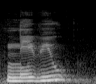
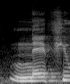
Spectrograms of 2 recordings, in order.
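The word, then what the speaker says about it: nephew: Option उसने यहां लिख दिया नेव्यू, नेफ्यू नहीं होता है, नेव्यू, नेव्यू होता है, नेव्यू।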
